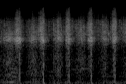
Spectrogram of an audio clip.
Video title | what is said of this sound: 201304-20 Carl Ramos - Warsa Eanigi - Making the Shakkas | it sounds nice it's ready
